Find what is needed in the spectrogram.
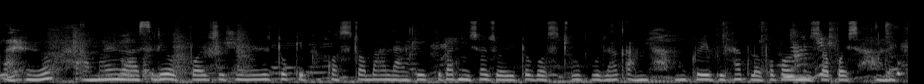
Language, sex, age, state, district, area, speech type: Assamese, female, 30-45, Assam, Charaideo, rural, spontaneous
